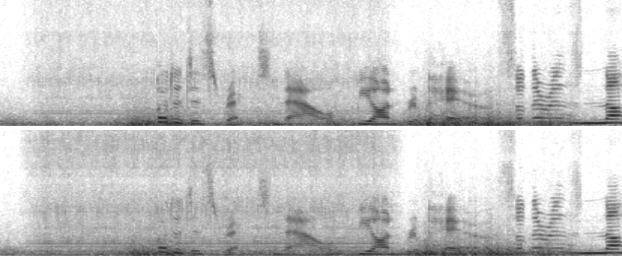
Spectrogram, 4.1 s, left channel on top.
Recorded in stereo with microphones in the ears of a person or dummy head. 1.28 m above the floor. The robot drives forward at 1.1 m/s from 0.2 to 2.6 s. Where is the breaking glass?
No breaking glass in this recording.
